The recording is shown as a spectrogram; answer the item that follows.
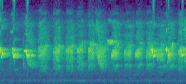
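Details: Plain prinia lure sound for attracting wild birds, a rapid scratchy series of buzzy notes delivered in quick pulses, with occasional thin high clicks.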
